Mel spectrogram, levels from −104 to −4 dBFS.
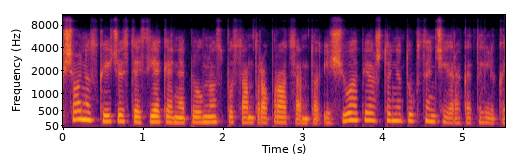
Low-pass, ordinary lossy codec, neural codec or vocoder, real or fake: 7.2 kHz; Opus, 16 kbps; none; real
